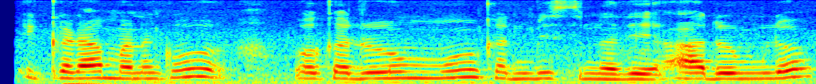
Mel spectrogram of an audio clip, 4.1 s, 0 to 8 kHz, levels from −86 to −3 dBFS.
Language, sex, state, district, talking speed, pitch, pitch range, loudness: Telugu, female, Andhra Pradesh, Annamaya, 115 wpm, 215 Hz, 205-235 Hz, -16 LUFS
